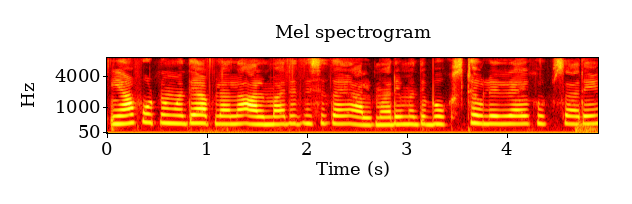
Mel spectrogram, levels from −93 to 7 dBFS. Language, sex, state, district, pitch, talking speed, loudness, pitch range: Marathi, female, Maharashtra, Pune, 290 Hz, 185 wpm, -17 LUFS, 280-300 Hz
